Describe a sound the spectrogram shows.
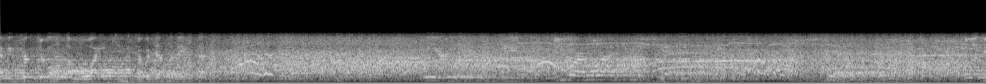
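A man talks animatedly into a microphone, heard through loudspeakers in a large hall.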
